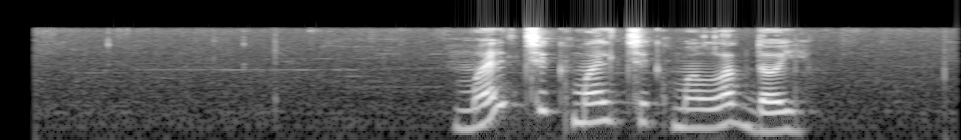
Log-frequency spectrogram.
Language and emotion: Russian, positive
